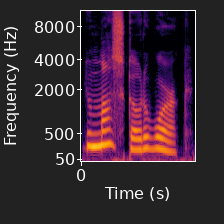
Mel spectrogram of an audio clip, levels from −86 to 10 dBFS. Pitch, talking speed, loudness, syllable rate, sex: 220 Hz, 265 wpm, -15 LUFS, 4.8 syllables/s, female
